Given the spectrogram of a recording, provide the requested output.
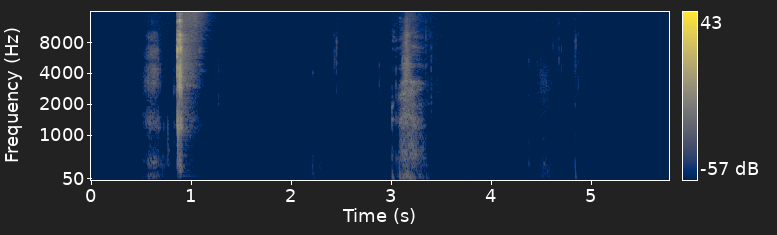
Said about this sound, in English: and now I'm like, I'm sitting in front of this Heil PR40 with my beer right here. So let me take another sip and I'll try to describe what this thing tastes like, right?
